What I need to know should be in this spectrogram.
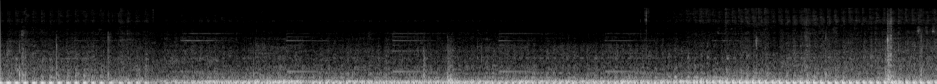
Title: Audi B5 S4 cold start misfire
